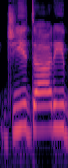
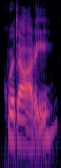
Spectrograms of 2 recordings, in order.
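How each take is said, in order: First: The name is said with an Italian pronunciation. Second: The name is said with an American Midwest pronunciation. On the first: "if you want to do it Italian" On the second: "the Midwest bastardization of it"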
